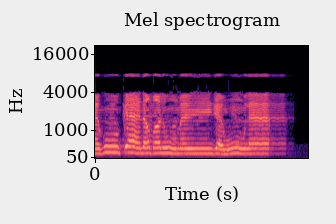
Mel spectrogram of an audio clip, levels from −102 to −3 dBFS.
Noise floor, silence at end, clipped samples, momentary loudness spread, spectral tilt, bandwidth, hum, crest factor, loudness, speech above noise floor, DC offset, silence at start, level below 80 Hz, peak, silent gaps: -55 dBFS; 0.45 s; under 0.1%; 5 LU; -3 dB/octave; 8 kHz; none; 18 dB; -26 LUFS; 29 dB; under 0.1%; 0 s; -72 dBFS; -10 dBFS; none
